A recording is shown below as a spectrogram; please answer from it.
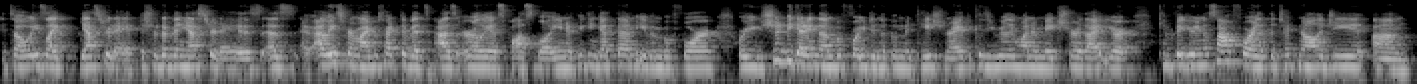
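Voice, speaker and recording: A woman's voice: medium pitch, level tone, quick pace, few pauses, pushed and bright. A woman in her thirties speaking on a video call panel about customer success, chatty with many fillers. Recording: roomy video call audio.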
